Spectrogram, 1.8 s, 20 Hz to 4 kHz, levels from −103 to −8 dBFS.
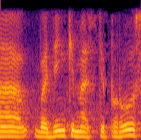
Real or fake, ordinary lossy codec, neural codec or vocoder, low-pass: real; AAC, 24 kbps; none; 3.6 kHz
